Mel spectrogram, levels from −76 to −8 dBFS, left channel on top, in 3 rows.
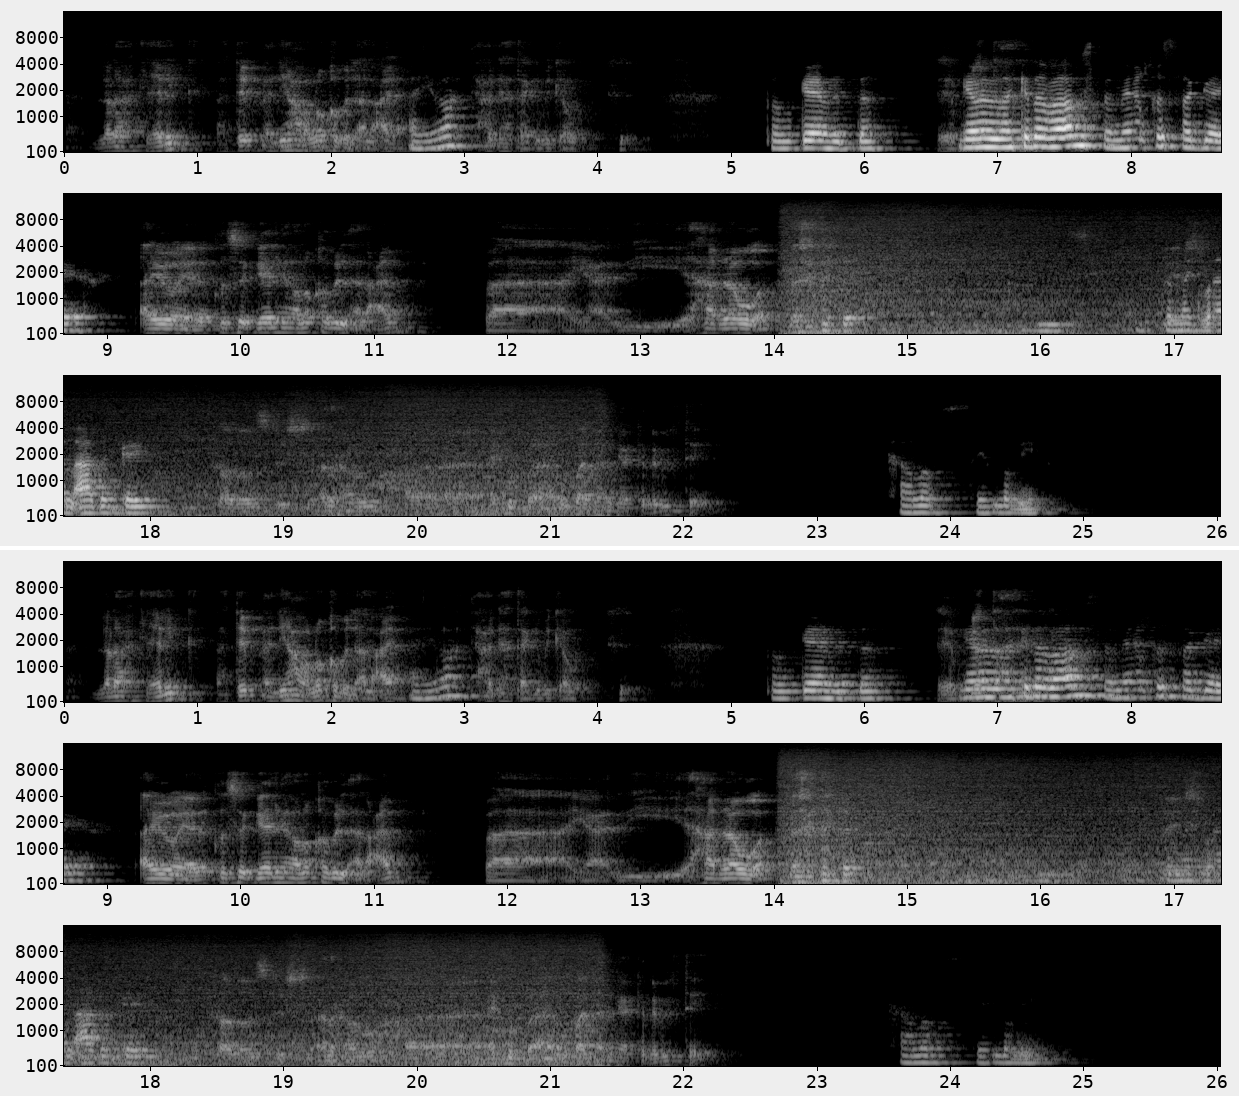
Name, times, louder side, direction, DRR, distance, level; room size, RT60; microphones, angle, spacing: voice 1, 0.2-0.8 1.1-2.6 3.0-4.2 4.5-4.8 6.5-7.2 9.2-11.3 11.8-15.1 16.9-17.2 18.4-22.2, right 1 dB, 15° right, 2 dB, 0.4 m, -39 dB
voice 2, 2.6-3.0 5.3-6.1 6.7-8.8 15.9-16.2 16.7-18.0 23.6-23.9 24.2-24.7, left 7 dB, 70° left, 9 dB, 0.3 m, -28 dB
sound 1, 14.0-21.4, right 2 dB, 85° right, 0.9 m, -41 dB
4.8 x 2.3 x 3.4 m, 0.67 s
head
